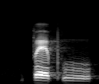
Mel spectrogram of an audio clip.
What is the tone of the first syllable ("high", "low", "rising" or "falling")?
low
